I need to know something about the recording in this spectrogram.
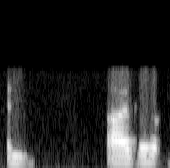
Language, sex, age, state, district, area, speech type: Tamil, male, 18-30, Tamil Nadu, Tirunelveli, rural, conversation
